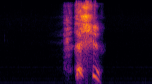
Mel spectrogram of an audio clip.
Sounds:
Sneeze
